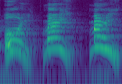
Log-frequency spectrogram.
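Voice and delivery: high calling shout across the street. Retold or imitated. Calling out to a band member in the street, high shout. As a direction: yell to a passing band member. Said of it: "just shout out the band name and go".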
